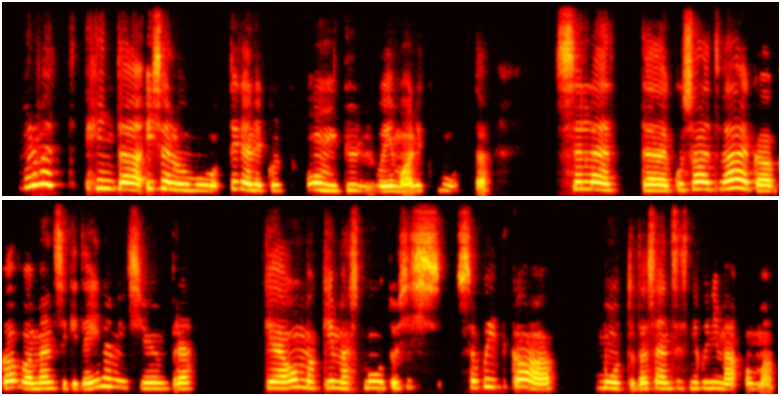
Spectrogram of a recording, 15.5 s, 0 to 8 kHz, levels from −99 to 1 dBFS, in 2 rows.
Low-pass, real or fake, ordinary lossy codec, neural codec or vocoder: none; real; none; none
